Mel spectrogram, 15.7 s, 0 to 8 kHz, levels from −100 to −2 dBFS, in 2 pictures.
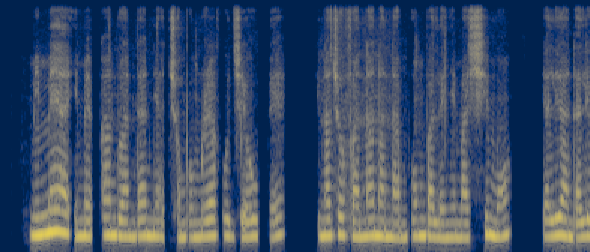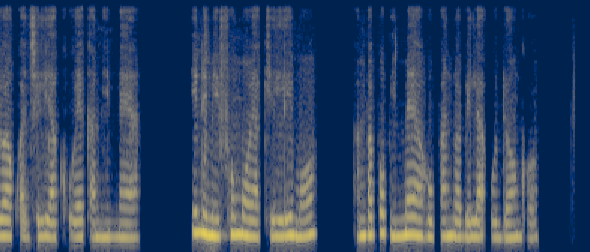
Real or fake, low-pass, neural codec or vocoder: real; 7.2 kHz; none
